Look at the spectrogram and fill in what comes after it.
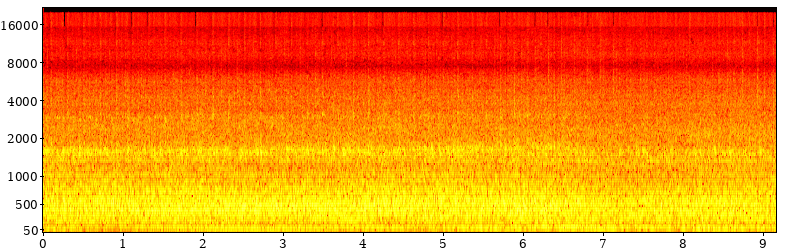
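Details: MV Steve Irwin ship's port main marine diesel started after years dormant: deep steady idle, even rhythm, no knocks or misses; good oil pressure, governor taking over RPM.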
